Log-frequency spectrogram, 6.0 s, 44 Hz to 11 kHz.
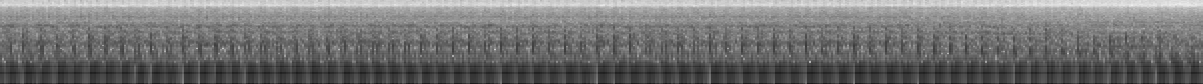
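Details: Honda CRF250L single-cylinder at idle: a very even ticking knock about three per second over the engine; cause not identified.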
